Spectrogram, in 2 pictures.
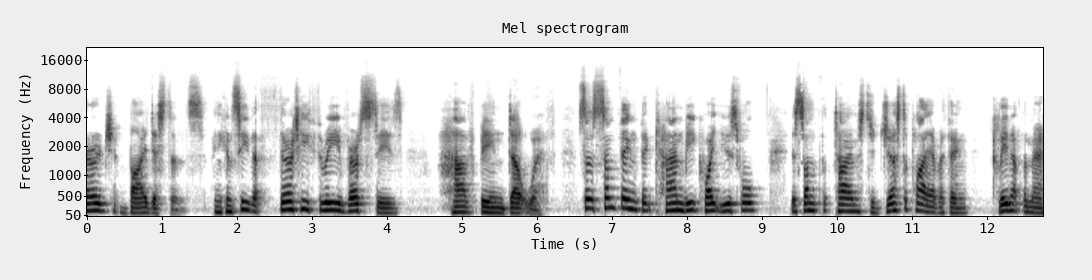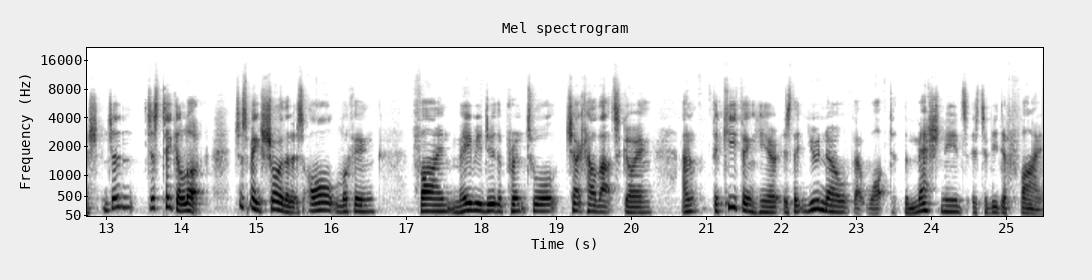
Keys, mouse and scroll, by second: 0.7 m, 2.7 click, 12.7 click, 12.9 middle click, 15.7 click, 16.3 middle click, 20.5 q, 20.9 click, 21.5-23.2 scroll down 1, 23.2 click, 25.0 shift+middle click.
